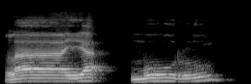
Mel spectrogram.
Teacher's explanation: Layak muru lam fathah alif mat tabi'i panjang 2 harokat. Hamzah sukun ya muru dibaca ringan jangan keliru dengan ain sukun atau kaf sukun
